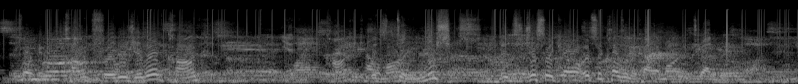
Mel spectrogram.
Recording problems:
distortion; heavy; 7 dB below the speech
chatter from many people; loud; throughout; 2 dB below the speech
crackle, like an old record; noticeable; 15 dB below the speech

